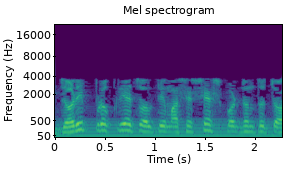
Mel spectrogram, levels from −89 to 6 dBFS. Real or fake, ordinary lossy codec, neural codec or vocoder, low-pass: real; none; none; 3.6 kHz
